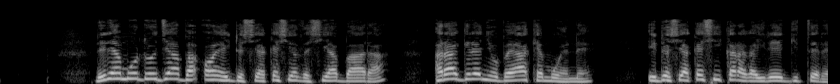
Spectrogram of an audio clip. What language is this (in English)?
Kikuyu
